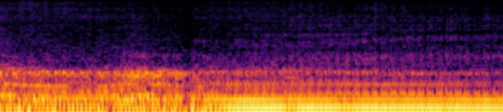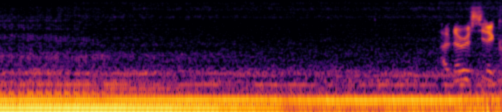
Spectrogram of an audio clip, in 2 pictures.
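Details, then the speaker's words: Subaru WRX STI with cams, cold start after sitting about five years on old fuel, compression untested. It catches immediately and settles into a smooth, even idle with no misses or knocks, possibly slightly rough from the cams and old fuel. Normal cold start. "Man, it actually sounds super super smooth. I mean, granted, we haven't done like a compression test or leak done test, but it does have cams, by the way."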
